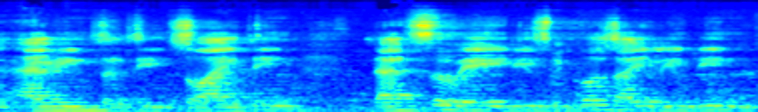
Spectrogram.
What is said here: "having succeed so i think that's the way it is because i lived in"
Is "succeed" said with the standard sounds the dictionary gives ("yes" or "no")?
no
